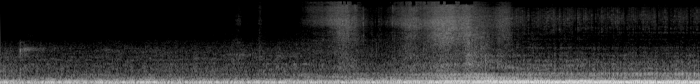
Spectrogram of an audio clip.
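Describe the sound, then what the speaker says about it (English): Air compressor on a 1979 Ford F150 Supercab kicking on in freezing cold and running steadily, a continuous low mechanical drone under idling engine rumble that grows slightly louder midway. "Let's see if the compressor will fire up."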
